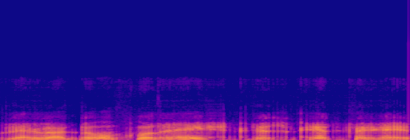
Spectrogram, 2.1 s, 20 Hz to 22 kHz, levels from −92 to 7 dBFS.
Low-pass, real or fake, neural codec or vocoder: 9.9 kHz; fake; autoencoder, 22.05 kHz, a latent of 192 numbers a frame, VITS, trained on many speakers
